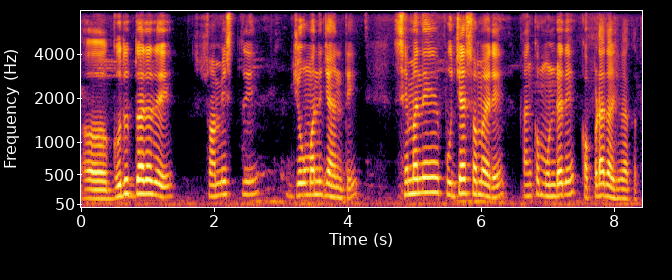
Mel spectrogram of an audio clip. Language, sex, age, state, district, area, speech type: Odia, male, 30-45, Odisha, Cuttack, urban, spontaneous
